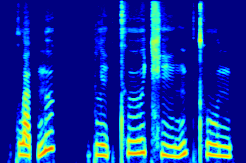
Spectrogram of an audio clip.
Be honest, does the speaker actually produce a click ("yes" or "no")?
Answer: no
